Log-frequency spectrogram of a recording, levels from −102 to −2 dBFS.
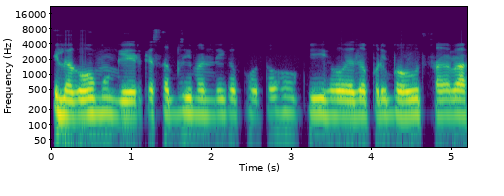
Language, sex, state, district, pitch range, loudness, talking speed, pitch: Magahi, male, Bihar, Lakhisarai, 155-165 Hz, -16 LUFS, 195 wpm, 160 Hz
